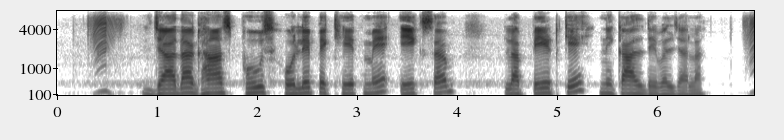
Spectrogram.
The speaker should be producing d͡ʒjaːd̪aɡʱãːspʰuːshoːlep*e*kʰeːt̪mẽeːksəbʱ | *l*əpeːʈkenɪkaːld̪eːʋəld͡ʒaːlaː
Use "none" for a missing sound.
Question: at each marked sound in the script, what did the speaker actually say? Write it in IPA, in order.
e, l

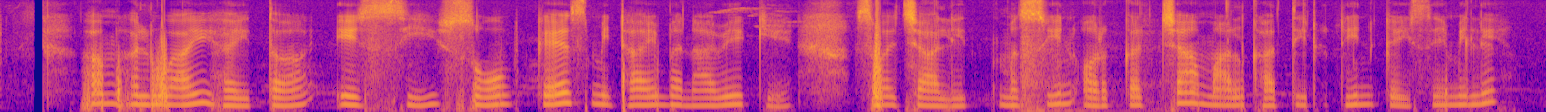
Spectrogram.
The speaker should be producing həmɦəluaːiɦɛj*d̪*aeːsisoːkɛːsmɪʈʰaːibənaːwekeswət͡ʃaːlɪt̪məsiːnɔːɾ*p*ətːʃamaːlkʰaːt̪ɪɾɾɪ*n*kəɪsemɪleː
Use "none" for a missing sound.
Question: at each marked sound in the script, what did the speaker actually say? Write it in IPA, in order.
t̪, k, n

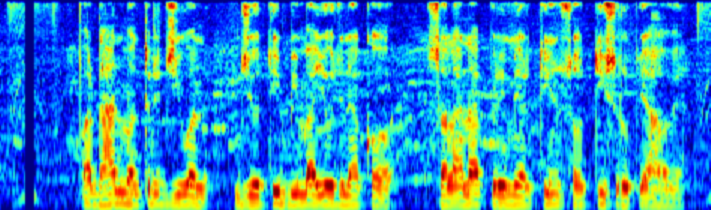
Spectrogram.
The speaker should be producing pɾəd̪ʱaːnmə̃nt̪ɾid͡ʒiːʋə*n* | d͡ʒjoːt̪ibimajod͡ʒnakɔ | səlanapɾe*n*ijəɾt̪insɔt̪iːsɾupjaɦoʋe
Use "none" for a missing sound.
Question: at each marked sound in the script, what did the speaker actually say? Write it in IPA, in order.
n, m

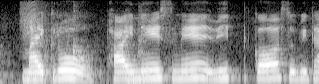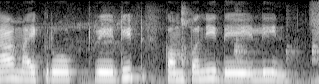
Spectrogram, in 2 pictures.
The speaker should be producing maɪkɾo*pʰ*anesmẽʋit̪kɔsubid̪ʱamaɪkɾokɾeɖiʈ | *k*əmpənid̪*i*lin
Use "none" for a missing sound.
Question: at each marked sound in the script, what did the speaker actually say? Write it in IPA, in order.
pʰ, k, e

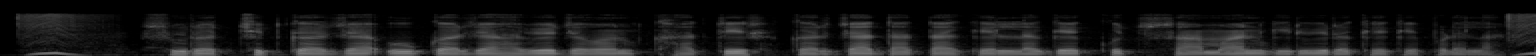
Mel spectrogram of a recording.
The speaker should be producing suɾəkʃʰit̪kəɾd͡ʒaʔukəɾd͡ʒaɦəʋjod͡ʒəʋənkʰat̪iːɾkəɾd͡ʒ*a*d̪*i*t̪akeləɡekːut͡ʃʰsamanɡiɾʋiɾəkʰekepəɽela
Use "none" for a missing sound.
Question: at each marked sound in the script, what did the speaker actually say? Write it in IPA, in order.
a, a

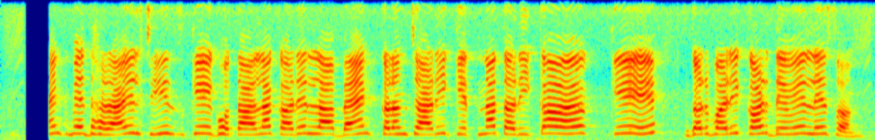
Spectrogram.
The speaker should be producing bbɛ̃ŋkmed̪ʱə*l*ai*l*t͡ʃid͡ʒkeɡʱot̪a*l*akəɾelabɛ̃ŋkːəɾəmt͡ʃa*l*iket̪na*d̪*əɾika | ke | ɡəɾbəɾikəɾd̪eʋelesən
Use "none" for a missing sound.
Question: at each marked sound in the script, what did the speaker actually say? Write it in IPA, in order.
ɾ, l, l, ɾ, t̪

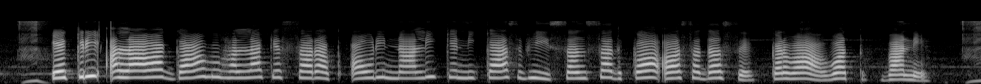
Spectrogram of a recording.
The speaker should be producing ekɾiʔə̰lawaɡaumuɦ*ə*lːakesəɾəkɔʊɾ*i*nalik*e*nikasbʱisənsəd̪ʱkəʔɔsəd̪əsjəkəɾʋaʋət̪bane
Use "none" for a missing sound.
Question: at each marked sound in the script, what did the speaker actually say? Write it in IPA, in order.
ə, i, e

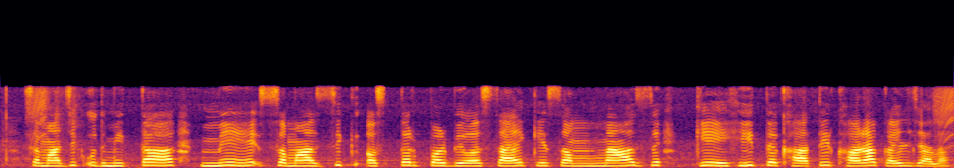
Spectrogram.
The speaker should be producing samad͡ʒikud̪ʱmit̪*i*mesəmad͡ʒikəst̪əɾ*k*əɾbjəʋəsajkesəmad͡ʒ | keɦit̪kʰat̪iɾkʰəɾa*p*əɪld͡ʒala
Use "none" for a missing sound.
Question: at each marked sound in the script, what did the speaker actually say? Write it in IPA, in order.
a, p, k

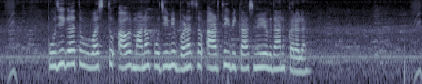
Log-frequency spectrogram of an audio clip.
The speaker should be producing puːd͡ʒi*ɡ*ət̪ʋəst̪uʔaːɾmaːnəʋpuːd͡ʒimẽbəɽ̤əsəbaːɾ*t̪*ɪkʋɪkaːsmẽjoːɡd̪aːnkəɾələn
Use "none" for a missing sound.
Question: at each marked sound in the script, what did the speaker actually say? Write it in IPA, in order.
ɡ, t̪ʰ

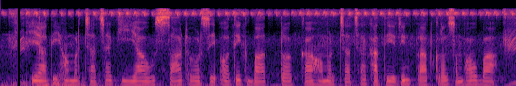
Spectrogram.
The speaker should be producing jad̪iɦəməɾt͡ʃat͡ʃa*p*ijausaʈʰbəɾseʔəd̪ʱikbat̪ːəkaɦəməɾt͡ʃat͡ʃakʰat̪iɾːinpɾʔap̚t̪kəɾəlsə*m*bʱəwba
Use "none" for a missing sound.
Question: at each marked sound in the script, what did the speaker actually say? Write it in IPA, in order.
k, m

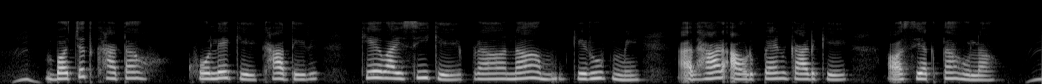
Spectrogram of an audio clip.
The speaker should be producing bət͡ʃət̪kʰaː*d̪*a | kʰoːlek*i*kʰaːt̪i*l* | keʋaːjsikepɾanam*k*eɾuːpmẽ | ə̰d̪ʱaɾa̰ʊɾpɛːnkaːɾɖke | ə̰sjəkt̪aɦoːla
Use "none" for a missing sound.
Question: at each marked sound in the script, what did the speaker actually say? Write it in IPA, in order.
t̪, e, ɾ, k

